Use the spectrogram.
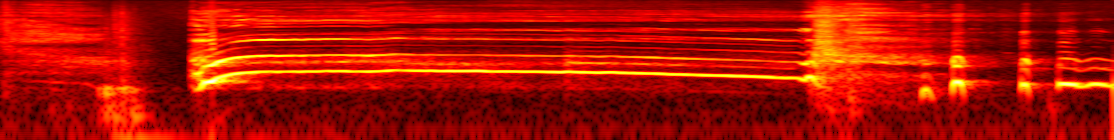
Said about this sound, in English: Ooh! What was that? A wolf.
